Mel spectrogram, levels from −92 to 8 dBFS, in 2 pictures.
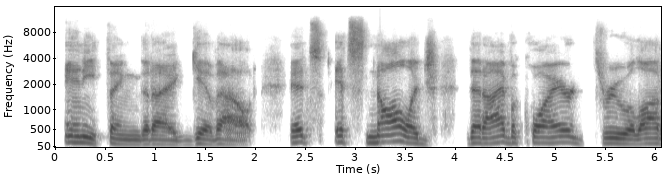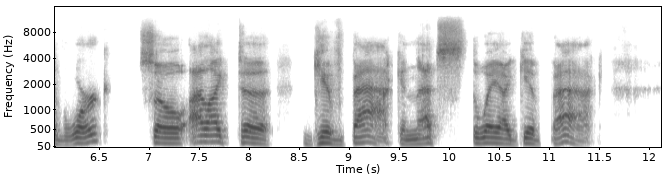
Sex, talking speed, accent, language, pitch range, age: male, 145 wpm, American, English, 130-165 Hz, 40-59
